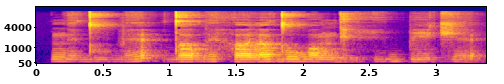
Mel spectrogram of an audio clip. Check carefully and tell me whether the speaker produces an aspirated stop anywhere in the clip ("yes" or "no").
no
